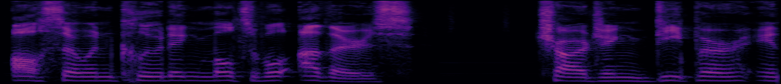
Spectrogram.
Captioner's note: none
